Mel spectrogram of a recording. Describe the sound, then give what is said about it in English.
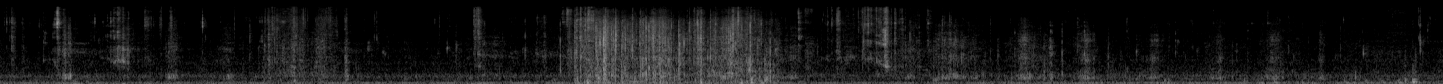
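Loud crunching of Ruffles mayonnaise-flavored potato chips with wet chewing and bites, plus occasional crinkling of a snack bag; a dense burst of bag rustling swells around the middle before settling back to steady munching. “Sorry for the crunching and the crinkly bags.”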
